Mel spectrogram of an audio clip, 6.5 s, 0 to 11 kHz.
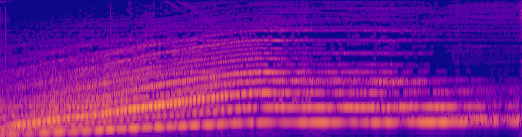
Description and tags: Mangled snippet from my "ME 1974" sound. Processed with cool edit 96. Some gliding pitch shifts, paste mixes, reversing, flanging, 3d echos, filtering.
child, human, processed, stereo, voice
